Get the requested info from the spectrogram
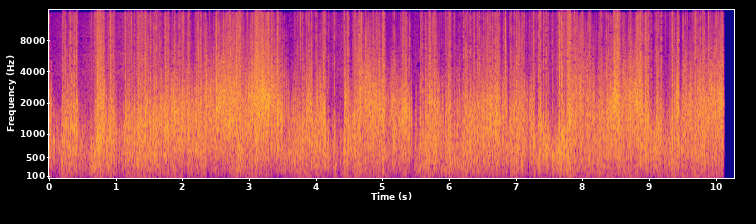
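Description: Strong wind buffeting the microphone in gusts, over the low rumble of a departing train.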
